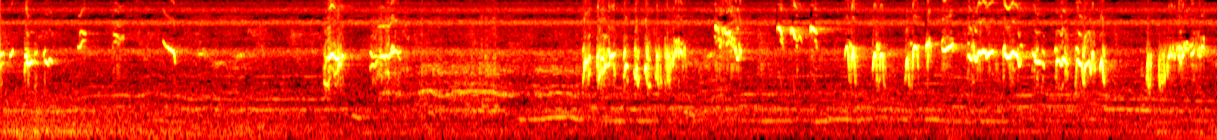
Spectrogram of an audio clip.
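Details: Juvenile Yorkshire canary practising ngriwik song, meant as a master lure for other canaries; scattered high chirps give way to a long run of quick, sharp repeated notes in uneven series.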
